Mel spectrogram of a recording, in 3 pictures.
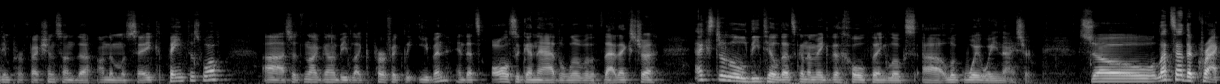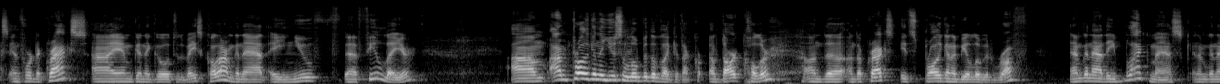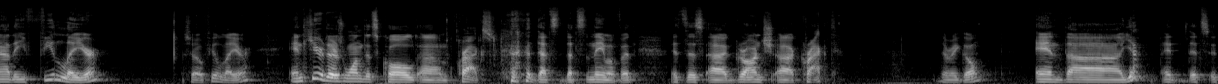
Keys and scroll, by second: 28.3-29.6 typing.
